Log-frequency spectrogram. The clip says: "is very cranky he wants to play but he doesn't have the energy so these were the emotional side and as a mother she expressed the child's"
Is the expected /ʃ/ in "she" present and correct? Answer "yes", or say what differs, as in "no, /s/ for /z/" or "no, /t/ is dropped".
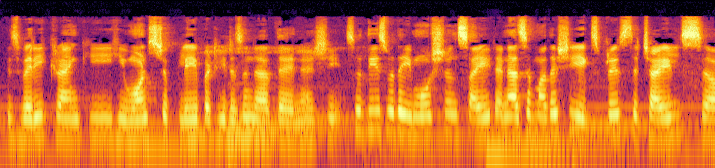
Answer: yes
